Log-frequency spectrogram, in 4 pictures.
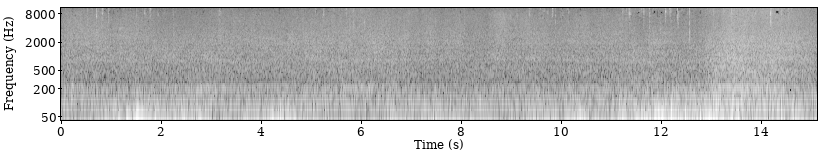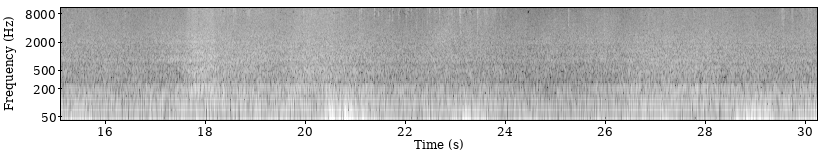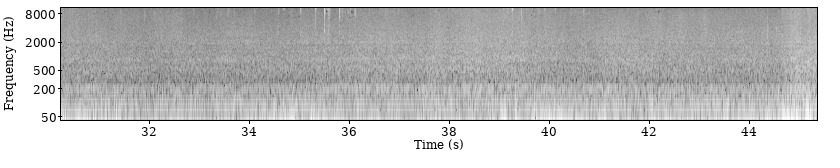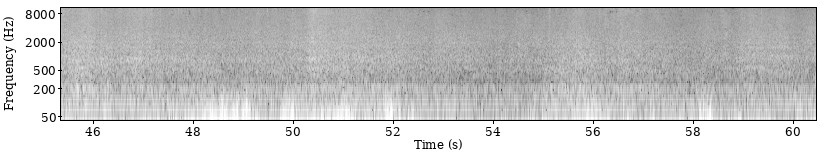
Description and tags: Wind recorded at the end of 2016 in Canary Islands opposite a corner wall. Strong wind (thanks to the mountain), but it was recorded on the other side of a house and it wasn't that strong in that moment.
There are snorts, sorry (I haven't zeppeling).Hope it's useful for you.
Recorded with a Zoom H4n with its internal stereo mic.
Credit is optional: don't worry about it :) completely free sound.
ambient, effect, field-recording, fx, nature, wind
